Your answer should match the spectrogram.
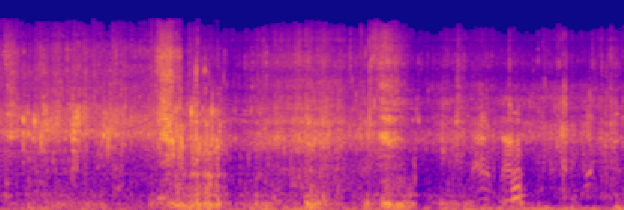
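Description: Water sloshing and splashing at the side of a boat, with irregular low buffeting on the camera's microphone and brief muffled voices.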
